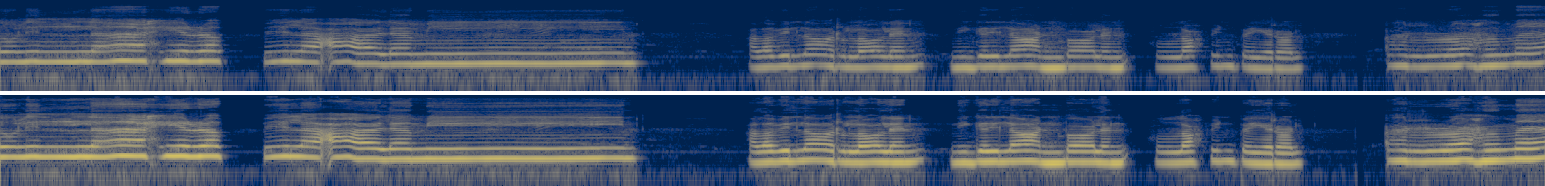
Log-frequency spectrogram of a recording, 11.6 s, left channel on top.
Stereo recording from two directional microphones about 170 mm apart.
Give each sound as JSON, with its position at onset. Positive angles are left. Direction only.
{"t": 0.0, "sound": "child singing", "side_deg": -30}
{"t": 3.2, "sound": "music", "side_deg": -30}
{"t": 5.5, "sound": "a woman's voice", "side_deg": -35}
